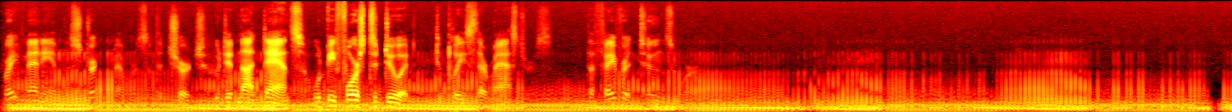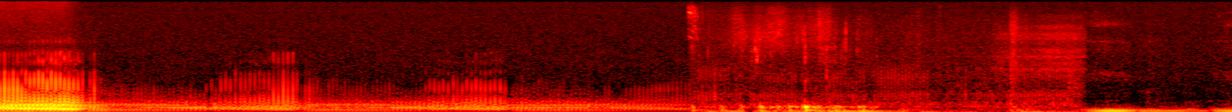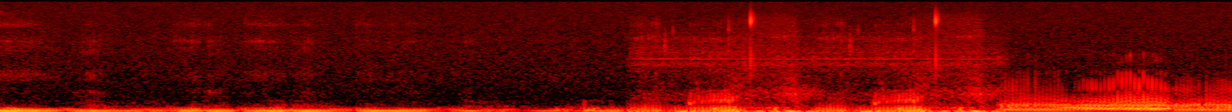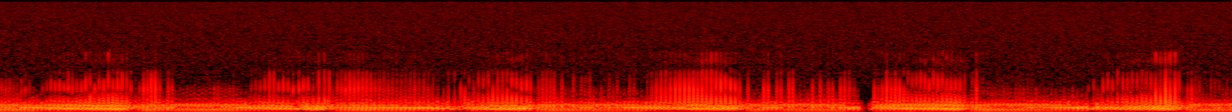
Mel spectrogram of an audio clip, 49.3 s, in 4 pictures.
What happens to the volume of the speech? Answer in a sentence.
The loudness of the speech goes up, then down.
